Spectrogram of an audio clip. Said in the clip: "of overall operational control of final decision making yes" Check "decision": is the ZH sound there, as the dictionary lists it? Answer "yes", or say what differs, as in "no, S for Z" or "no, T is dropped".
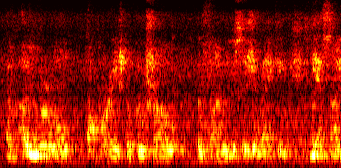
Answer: yes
